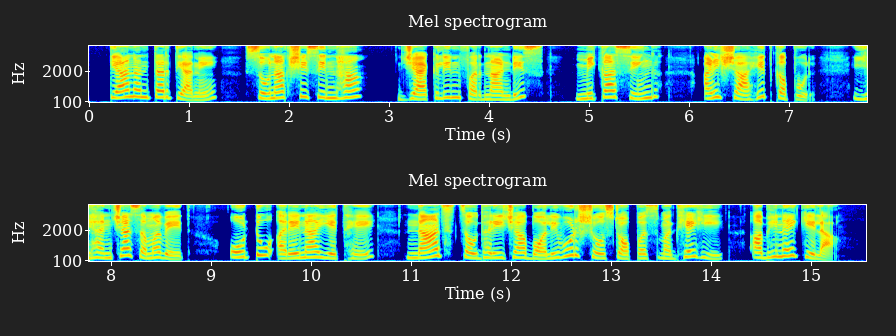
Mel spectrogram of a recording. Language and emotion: Marathi, neutral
